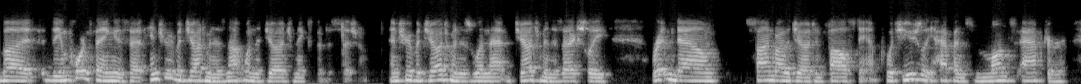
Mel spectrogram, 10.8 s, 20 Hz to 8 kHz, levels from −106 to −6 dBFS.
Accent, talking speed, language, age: American, 235 wpm, English, 30-49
